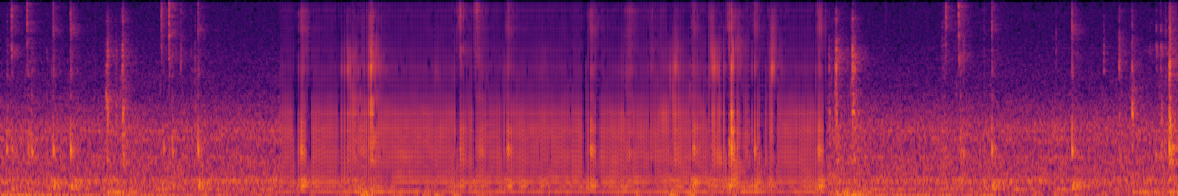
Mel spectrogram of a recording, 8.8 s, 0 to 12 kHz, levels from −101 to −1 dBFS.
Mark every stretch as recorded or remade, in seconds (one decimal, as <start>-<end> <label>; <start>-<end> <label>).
0.0-2.1 recorded; 2.1-6.2 remade; 6.2-8.8 recorded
